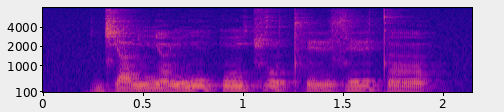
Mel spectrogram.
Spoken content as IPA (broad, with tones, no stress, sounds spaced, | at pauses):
d͡ʑ a˨ ʊ̯ ɲ ã˨ ŋ ĩ˦ p ũ˦ t͡ɕ o˦˨ ʊ̯ tʰ e˨ ɪ̯ z e˦ ɪ̯ t ã˨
